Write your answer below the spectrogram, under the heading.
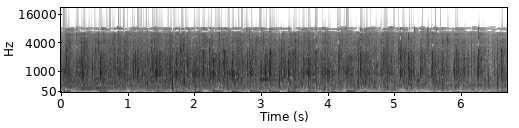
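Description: Audience clapping, a dense, irregular patter that dies down near the end.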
